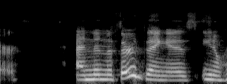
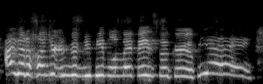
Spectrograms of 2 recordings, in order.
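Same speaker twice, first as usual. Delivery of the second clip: much higher, fast, chirpy mock celebration; mock cheerful brag; 12 semitones higher, 4 dB louder than usual. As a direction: squeak it out like a proud kid. Mocking client's tiny celebration.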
